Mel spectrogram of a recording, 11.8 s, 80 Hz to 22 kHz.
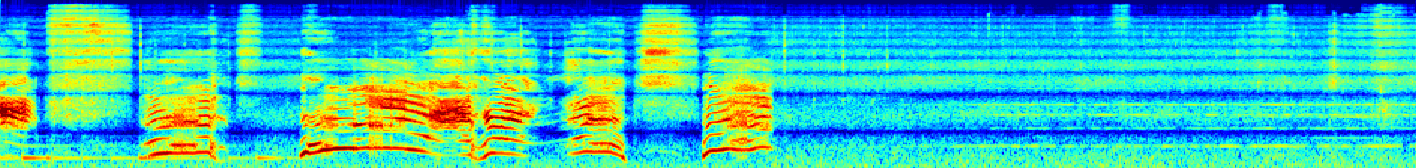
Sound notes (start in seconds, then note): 2.5 Jim groaning; 6.7 river brabbling; 7.6 ominous music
